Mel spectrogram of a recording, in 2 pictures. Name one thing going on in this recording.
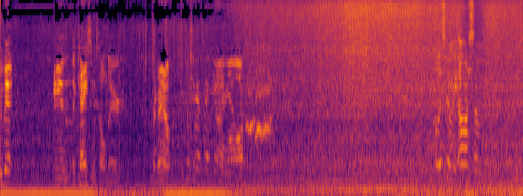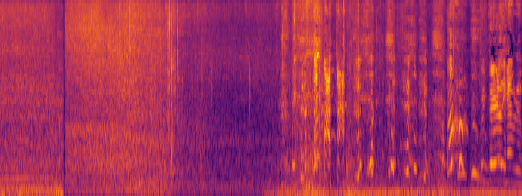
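A car engine rumbles and roars inside the car.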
